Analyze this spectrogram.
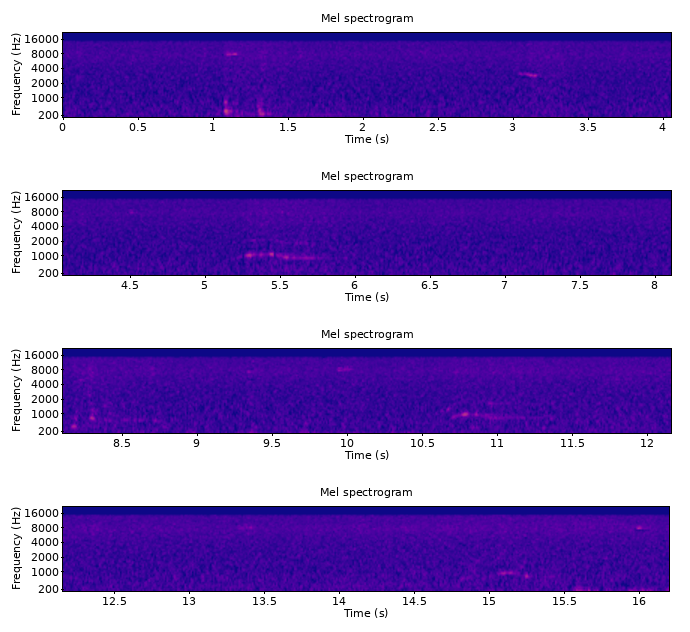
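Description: An eagle gives short high chirping calls.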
